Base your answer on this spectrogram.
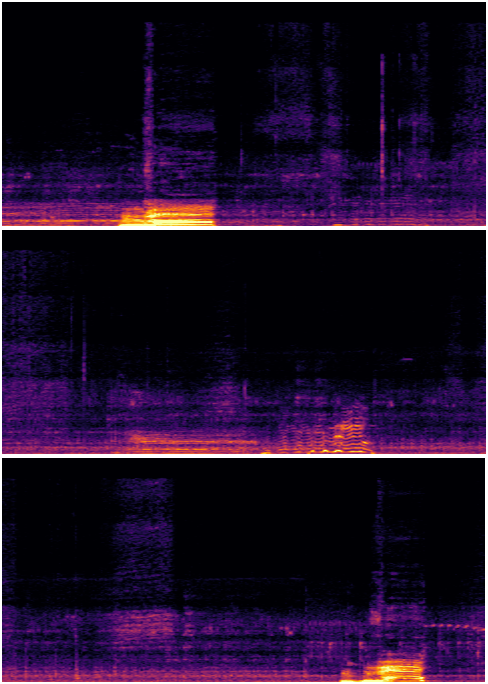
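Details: Sheep bleats with background murmur: one loud wavering bleat near the start, fainter bleats in the middle, and another strong bleat near the end, separated by low ambient noise.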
